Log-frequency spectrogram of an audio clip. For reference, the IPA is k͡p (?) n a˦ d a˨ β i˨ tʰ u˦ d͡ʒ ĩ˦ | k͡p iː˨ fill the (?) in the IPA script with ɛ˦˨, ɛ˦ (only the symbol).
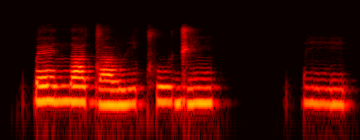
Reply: ɛ˦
